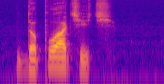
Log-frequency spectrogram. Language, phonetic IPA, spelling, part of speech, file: Polish, [dɔˈpwat͡ɕit͡ɕ], dopłacić, verb, Pl-dopłacić.ogg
